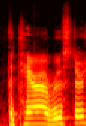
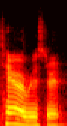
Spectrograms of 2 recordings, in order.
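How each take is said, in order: First: The name starts with a spoken P sound. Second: The name starts with a T sound, no P. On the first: The speaker calls it wrong. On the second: The speaker calls it right.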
